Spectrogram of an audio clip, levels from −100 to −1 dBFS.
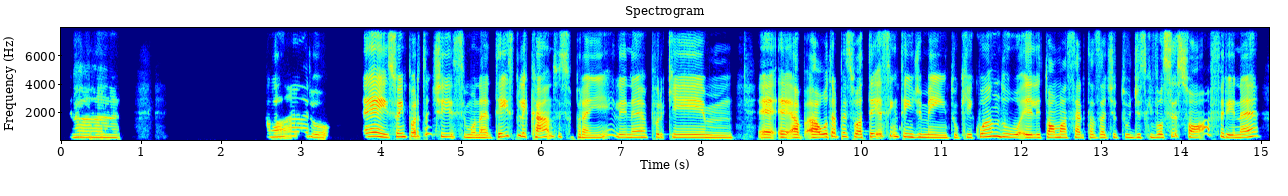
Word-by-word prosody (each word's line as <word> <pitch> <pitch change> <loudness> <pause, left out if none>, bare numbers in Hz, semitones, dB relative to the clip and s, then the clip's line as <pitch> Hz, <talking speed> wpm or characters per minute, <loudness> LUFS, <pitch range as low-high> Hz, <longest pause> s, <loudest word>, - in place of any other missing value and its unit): Ah. 210 -2 -3 1.8
Claro. 245 -1 -4 0.4
É, 270 +1 +7
isso 215 +3 +1
é - - +6
importantíssimo, 250 - -2
né, 185 -1 +1
ter 230 +7 0
explicado 260 -4 +1
isso 235 - -11
pra 195 -4 0
ele, 205 - -4
né, 210 +1 -1
porque 205 -1 -1 0.7
é 195 +2 +4
é - - +2
a 200 -1 +7
a 200 -2 +7
outra 230 +6 +3
pessoa 240 -3 0
ter 225 +3 -1
esse 310 - -3
entendimento 205 - -1
que, 205 +4 -4
quando 240 -3 +1
ele 200 0 +3
toma 205 0 +3
certas 195 0 -4
atitudes 200 0 -4
que - - -9
você 205 +1 -2
sofre, 200 0 -1
né, 220 +10 +1
210 Hz, 130 wpm, -22 LUFS, 200-240 Hz, 1.8 s, É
